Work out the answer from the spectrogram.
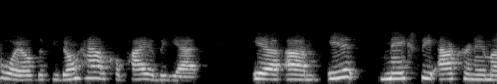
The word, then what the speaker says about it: Copaiba: Copaiba is how it's pronounced, is one of our newer oils, so it's just been added to this mix.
